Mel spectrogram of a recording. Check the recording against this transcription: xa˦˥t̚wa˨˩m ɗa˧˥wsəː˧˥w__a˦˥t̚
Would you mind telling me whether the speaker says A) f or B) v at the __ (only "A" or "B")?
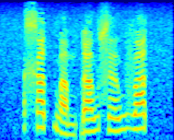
B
